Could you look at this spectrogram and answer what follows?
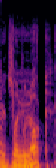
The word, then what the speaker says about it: Bullock: Aber Fakt ist, man muss auch seine Teammates ein wenig in mit reinnehmen, weil es kann nicht sein, dass ein Bullock, habe ich ihn richtig ausgesprochen? – Ja, Bullock. – Genau, so will er ausgesprochen werden.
